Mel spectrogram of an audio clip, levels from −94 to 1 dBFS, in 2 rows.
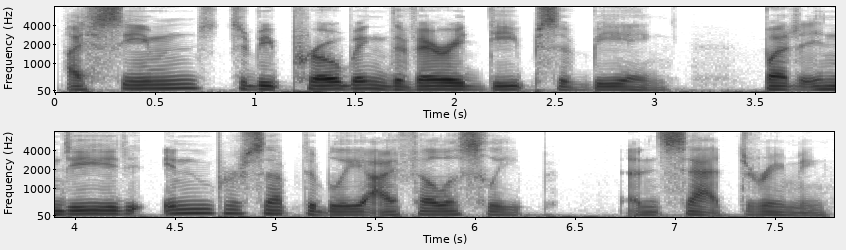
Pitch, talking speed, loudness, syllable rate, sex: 100 Hz, 145 wpm, -18 LUFS, 4.2 syllables/s, male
